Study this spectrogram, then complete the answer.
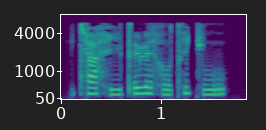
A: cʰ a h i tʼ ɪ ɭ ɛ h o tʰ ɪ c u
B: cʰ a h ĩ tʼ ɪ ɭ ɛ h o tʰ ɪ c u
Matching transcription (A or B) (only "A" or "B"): A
